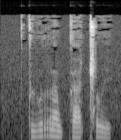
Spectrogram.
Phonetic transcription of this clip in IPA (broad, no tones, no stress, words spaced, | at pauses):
tɯʊ̯rãw kaǁʊɪ̯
